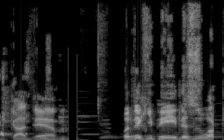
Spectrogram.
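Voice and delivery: usual speaking voice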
